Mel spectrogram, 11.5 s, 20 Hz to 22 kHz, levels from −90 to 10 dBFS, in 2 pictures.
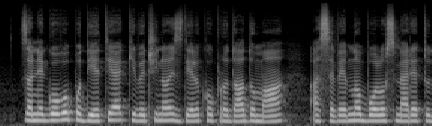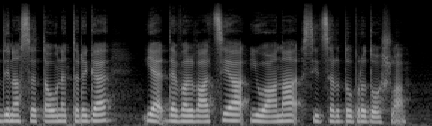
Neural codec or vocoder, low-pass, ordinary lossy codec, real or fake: autoencoder, 48 kHz, 32 numbers a frame, DAC-VAE, trained on Japanese speech; 19.8 kHz; none; fake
